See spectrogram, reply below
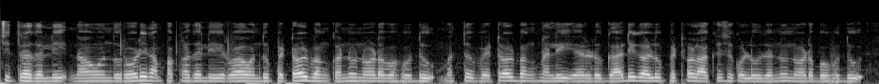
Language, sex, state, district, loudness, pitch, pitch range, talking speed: Kannada, male, Karnataka, Bangalore, -16 LUFS, 150 Hz, 145-160 Hz, 135 wpm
